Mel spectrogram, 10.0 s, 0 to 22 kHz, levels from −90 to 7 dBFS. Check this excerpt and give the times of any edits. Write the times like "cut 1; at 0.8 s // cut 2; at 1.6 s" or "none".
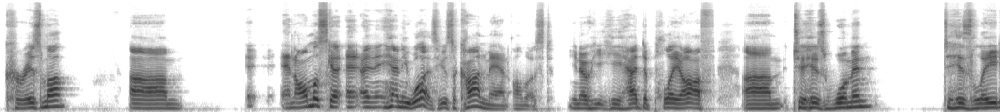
cut 1; at 3.3 s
